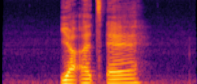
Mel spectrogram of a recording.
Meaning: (interjection) 1. greetings, hello 2. bye, see you later; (verb) 1. he/she/it is fine, suitable, good 2. he/she/it is pretty 3. he/she is well, good 4. must
- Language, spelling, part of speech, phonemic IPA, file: Navajo, yáʼátʼééh, interjection / verb, /jɑ́ʔɑ́tʼéːh/, Nv-yáʼátʼééh.ogg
